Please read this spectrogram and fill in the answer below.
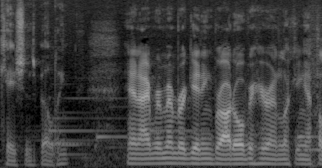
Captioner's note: voiceover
